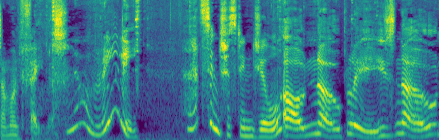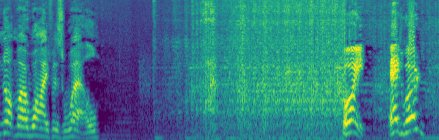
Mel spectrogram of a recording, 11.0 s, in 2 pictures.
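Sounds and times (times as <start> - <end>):
speech: 0.0 - 6.8, 9.8 - 10.9
engine rumbling: 7.4 - 10.9.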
